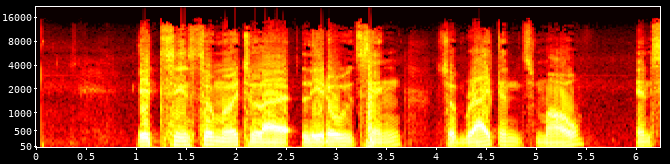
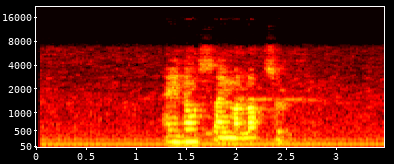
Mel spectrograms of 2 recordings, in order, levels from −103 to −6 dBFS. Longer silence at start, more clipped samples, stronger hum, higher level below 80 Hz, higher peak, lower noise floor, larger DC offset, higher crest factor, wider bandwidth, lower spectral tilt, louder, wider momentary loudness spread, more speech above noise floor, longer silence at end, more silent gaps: first, 1 s vs 0.05 s; neither; second, none vs 60 Hz at -40 dBFS; first, -38 dBFS vs -58 dBFS; first, 0 dBFS vs -8 dBFS; first, -50 dBFS vs -45 dBFS; neither; second, 12 dB vs 20 dB; first, 14 kHz vs 7.2 kHz; about the same, -5.5 dB/octave vs -6.5 dB/octave; first, -10 LUFS vs -25 LUFS; second, 10 LU vs 23 LU; first, 40 dB vs 21 dB; about the same, 0 s vs 0 s; neither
